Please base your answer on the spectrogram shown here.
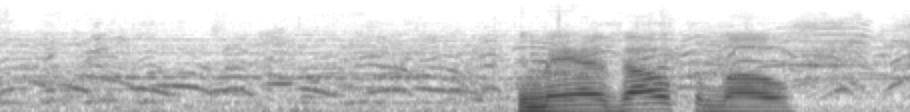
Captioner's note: fans yelling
